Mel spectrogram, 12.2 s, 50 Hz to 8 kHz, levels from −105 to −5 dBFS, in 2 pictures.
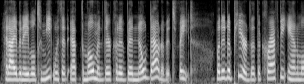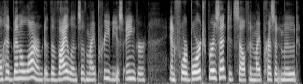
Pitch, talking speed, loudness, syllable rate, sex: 230 Hz, 225 wpm, -20 LUFS, 5.9 syllables/s, female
